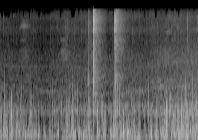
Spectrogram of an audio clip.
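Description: A Mondial electric fan runs on its lowest speed, giving a close mechanical whir with small rattling and creaking clicks, plus a couple of sharp higher ticks midway.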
